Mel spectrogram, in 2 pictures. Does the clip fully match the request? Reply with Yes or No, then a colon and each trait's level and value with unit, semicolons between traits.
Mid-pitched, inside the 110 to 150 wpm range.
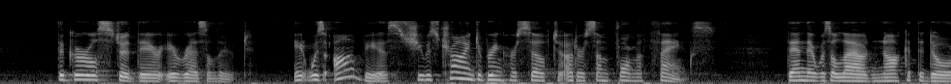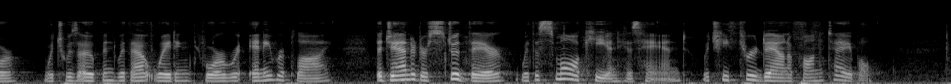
No: medium, 175 Hz; average, 175 wpm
